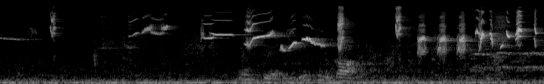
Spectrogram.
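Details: White-rumped shama from the wild singing to call a female: a varied run of clear whistled notes, some sliding up or down, then a quick series of short bright chirps near the end.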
